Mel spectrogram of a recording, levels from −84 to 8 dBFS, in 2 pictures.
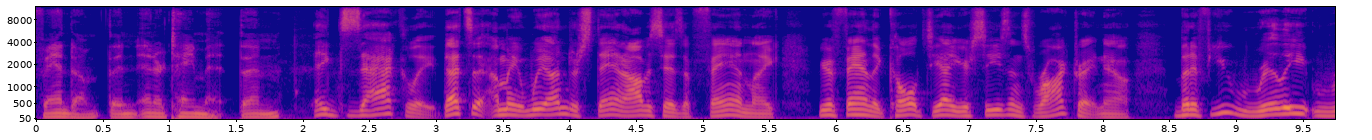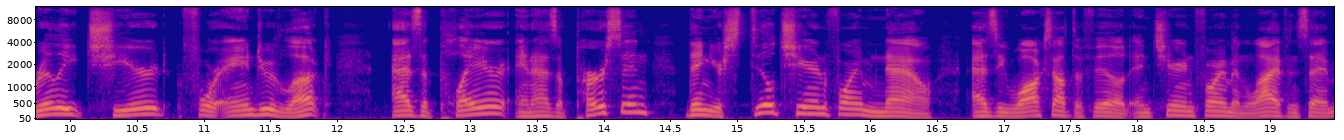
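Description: No technical faults can be heard anywhere in the recording.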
